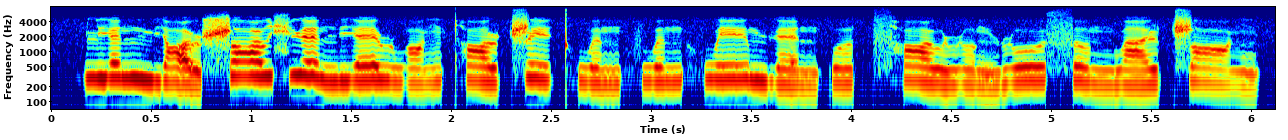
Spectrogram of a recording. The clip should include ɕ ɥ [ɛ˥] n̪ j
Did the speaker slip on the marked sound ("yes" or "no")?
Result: yes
